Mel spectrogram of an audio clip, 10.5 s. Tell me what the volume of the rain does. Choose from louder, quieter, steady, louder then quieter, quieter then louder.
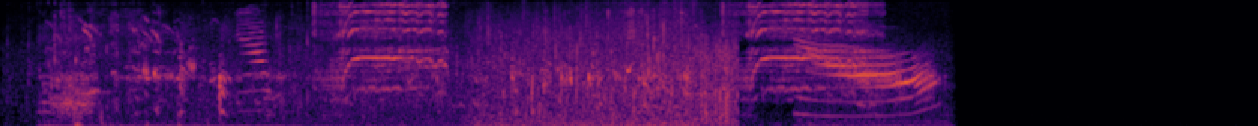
louder.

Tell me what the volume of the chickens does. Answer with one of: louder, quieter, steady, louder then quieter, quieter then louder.
quieter then louder.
